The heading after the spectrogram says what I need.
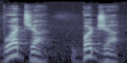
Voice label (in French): "boidgeat", patois jura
